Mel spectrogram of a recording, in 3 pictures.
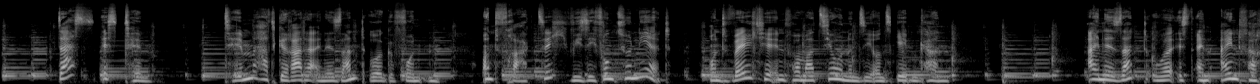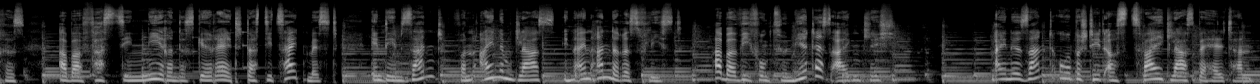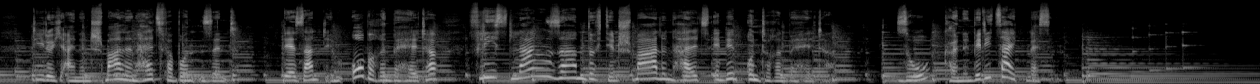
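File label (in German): Erklärfilm Kinder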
